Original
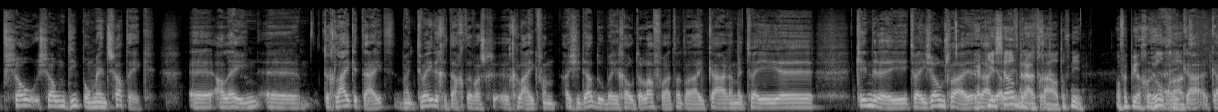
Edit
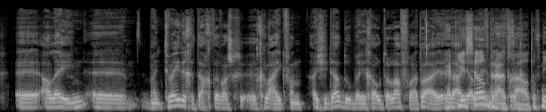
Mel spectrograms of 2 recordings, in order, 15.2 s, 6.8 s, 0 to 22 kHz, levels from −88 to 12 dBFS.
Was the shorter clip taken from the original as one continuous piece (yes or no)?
no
